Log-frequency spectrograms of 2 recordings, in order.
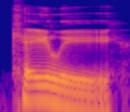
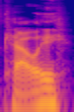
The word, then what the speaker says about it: Kelly: just came from retailer everyone said my name wrong like Kaylee oh so it's Kelly okay and I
